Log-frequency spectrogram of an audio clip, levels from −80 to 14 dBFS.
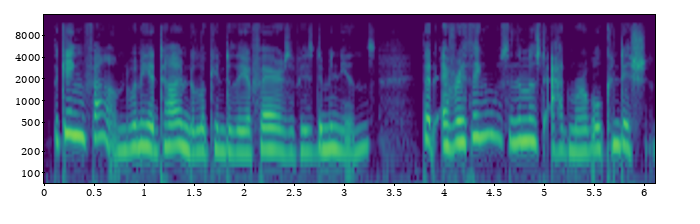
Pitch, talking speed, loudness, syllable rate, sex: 230 Hz, 235 wpm, -18 LUFS, 6.5 syllables/s, female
